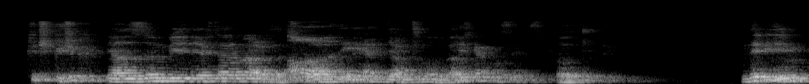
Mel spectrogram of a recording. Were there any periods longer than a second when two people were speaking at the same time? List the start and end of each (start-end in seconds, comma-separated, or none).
2.8-4.1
